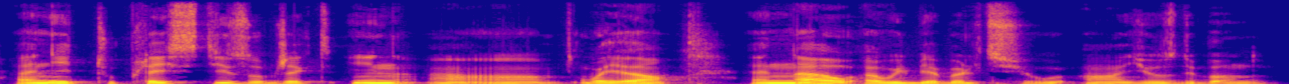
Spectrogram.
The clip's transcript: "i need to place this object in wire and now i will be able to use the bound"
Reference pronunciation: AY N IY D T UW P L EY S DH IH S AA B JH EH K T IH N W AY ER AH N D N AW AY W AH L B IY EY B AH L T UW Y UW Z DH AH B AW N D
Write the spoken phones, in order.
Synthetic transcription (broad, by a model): AY N IY D T UW P L EY S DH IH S AA B JH EH K T IH N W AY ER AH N N AW AY W AH L B IY EY B AH L T UW Y UW Z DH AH B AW N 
